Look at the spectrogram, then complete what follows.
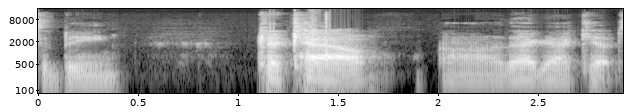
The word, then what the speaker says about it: cacao: And that was the first time I had heard it pronounced something other than cocoa. And of course the bean, is it a nut? I think it's a bean. Cacao.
